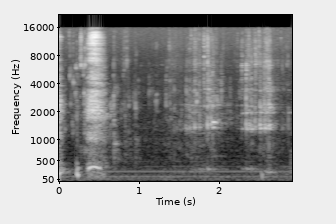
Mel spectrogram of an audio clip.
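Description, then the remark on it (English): A cocktail is poured from a shaker into glasses, splashing and trickling, with a brief bright clink near the start and a thin continuous hum beneath. “And pour it into our glasses.”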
